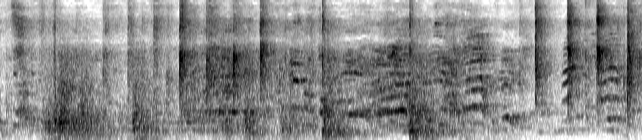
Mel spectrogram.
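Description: Several thuds of wrestlers' bodies and kicks landing on the wrestling ring's mat, among shouting voices.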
